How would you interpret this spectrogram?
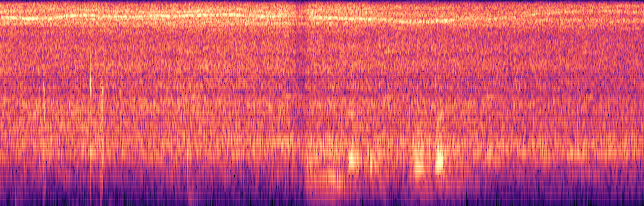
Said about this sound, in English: That's me running, yeah. And unfortunately, you got the drone going, so you got a lot of background noise.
